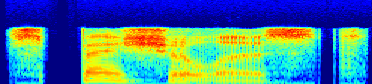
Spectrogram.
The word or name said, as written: specialist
